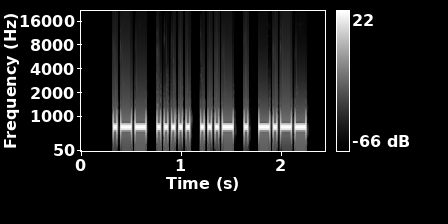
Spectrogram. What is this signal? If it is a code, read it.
Morse code, heard as a keyed tone, about 32 wpm, 700 Hz. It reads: W5VEY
